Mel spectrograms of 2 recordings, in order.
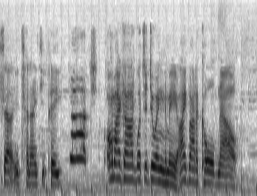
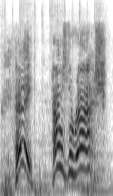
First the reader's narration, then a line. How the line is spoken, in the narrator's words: the smithy could be a guy who stands all the way across the room and shouts at you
